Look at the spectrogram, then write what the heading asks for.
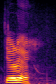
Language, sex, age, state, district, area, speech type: Santali, female, 45-60, West Bengal, Bankura, rural, read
